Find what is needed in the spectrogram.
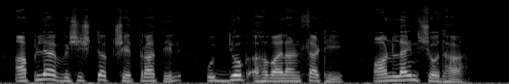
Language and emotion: Marathi, neutral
